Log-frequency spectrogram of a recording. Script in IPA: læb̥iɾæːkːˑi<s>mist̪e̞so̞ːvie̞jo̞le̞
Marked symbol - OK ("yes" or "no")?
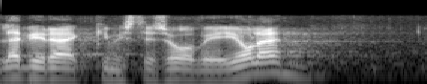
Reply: no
